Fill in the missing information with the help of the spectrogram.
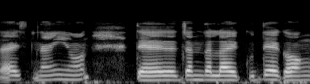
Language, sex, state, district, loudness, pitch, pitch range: Chakma, female, Tripura, Dhalai, -17 LUFS, 205 Hz, 195-215 Hz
